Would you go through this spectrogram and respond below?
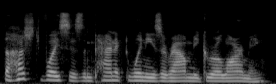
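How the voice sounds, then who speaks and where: A woman playing a small, anxious young female pony who narrates her own story in an expressive, earnest way. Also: low voice, fairly quick, dry recording, natural voice. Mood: startled. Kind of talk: dramatic first-person story narration.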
